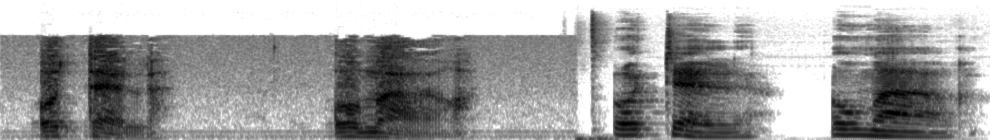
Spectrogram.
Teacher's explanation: it doesn't seem like they pronounce the h in either of those words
